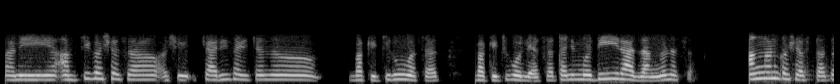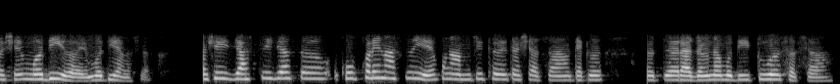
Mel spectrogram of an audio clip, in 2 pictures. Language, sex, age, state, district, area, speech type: Goan Konkani, female, 45-60, Goa, Canacona, rural, conversation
